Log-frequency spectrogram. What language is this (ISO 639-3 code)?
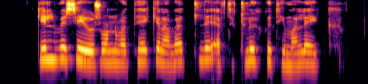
isl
